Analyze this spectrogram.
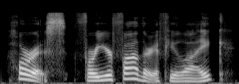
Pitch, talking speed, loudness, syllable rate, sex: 185 Hz, 175 wpm, -15 LUFS, 5.1 syllables/s, female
